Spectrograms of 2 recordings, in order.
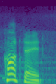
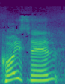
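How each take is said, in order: First: The vowel is o and the consonant is t. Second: The vowel is oy and the consonant is s. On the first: "sagen sie" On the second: "wie wir sagen"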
